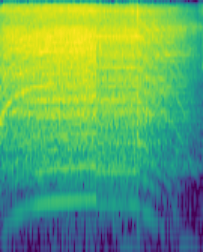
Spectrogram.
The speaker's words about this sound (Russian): Теперь бери миксер и пока на маленькой скорости замешивай.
